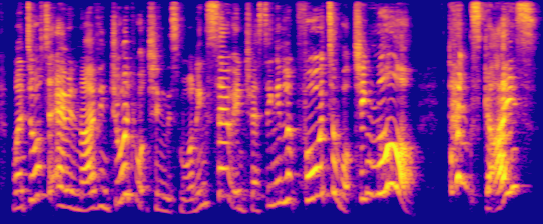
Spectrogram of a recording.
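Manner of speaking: Maddie Moat impression. Science teacher imitating a children's TV presenter, lightly bubbly. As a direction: read it like a cheery CBBC host. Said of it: "that was my Maddie Moat impression".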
